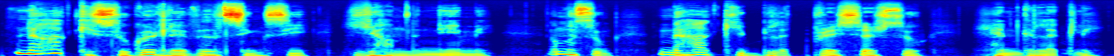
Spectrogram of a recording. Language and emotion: Manipuri, fearful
